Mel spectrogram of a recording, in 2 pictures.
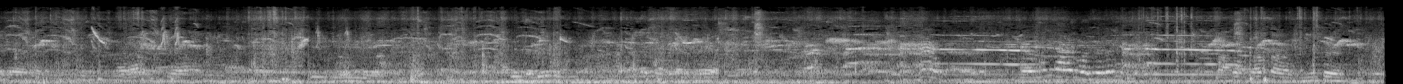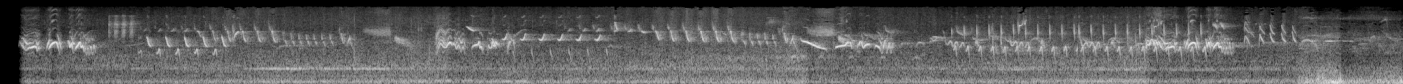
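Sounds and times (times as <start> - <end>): songbirds singing in trills: 0.0 - 28.0.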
